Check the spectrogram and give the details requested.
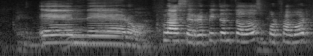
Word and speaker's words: enero: Enero.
